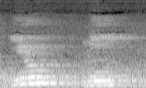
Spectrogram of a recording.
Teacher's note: The primary stress is placed on the third syllable, for which contain the vowel. The first syllable has secondary stress.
